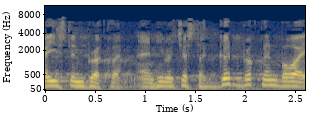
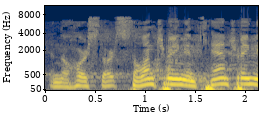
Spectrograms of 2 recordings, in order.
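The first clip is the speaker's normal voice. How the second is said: ordinary delivery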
